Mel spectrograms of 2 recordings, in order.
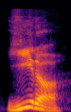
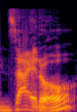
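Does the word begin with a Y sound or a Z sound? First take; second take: Y sound; Z sound. First: The word begins with a Y sound. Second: The word begins with a Z sound. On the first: The speaker calls it right. "It is pronounced Yiro" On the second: The speaker calls it wrong. "you people who say Zairo don't know the Greek"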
